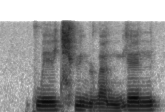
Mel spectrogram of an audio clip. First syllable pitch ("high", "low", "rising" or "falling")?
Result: high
